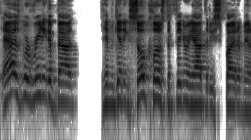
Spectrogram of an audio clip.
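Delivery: usual speaking voice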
